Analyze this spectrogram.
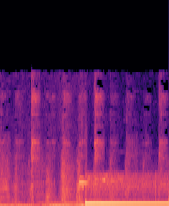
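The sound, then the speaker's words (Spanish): A telephone dialing a call, a quick run of short keypad tones followed by a steady, sustained pure tone that holds to the end. “Estoy marcando. Ojalá conteste. Que conteste.”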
